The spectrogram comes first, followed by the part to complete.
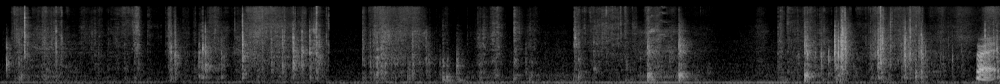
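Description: A sheet of printer paper being handled and folded, rustling and crinkling in short irregular crackles.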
